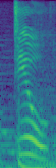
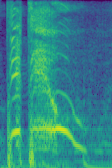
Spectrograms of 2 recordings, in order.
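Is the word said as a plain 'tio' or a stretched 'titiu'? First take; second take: plain; stretched. First: The word is said as a short, plain 'tio'. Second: The word is said as a stretched, shouted 'titiu'. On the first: A rich child is speaking. "Filho de rico em Moçambique diz assim" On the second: A poor child is speaking. "filho de pobre"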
